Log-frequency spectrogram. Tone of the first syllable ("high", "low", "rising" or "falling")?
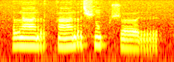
low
